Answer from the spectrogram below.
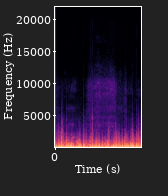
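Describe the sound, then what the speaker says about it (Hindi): Strong wind at an icy mountain helipad, a loud continuous buffeting roar across the microphone with no break. "बर्फीली सामने चोटियां हैं और हवा चल रही है ज़बरदस्त"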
